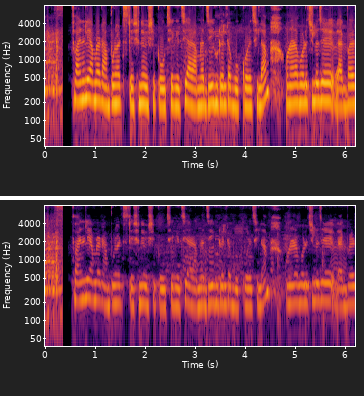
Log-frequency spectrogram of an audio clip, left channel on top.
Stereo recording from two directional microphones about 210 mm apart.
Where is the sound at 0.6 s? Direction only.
55° left (ahead or behind).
